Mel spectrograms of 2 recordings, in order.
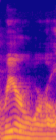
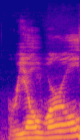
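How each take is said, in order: First: The first word ends with an R sound. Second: The first word ends with an L sound. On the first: The speaker calls it wrong. "I would call it Rear World" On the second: The speaker calls it right. "I used to not be able to say the T V show"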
